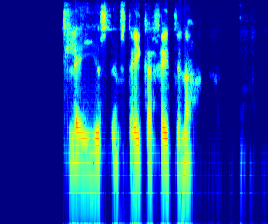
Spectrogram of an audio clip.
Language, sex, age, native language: Icelandic, male, 30-39, Icelandic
